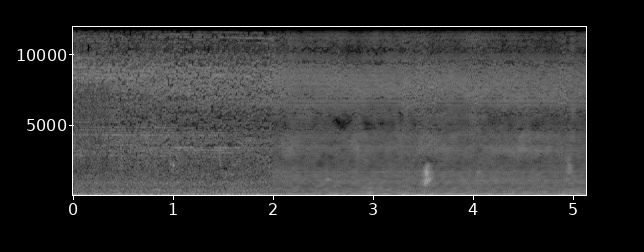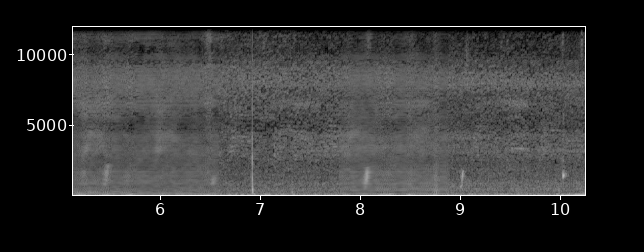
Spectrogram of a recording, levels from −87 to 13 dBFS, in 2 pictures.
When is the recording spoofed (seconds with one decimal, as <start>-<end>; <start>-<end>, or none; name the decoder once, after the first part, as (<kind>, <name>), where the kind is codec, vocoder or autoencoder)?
2.0-6.6 (vocoder, Vocos); 7.8-8.9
